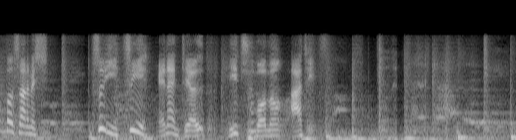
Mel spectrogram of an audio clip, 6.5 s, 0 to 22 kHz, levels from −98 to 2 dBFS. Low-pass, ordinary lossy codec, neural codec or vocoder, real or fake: none; none; codec, 16 kHz, 0.5 kbps, FunCodec, trained on Chinese and English, 25 frames a second; fake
